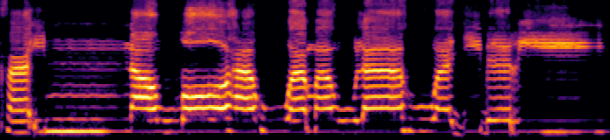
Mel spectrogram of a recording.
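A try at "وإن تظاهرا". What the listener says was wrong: Nah, ikhfanya ya, tanya lebih masuk lagi. Wa in tadhahara. Orangnya juga lebih tafkhim kan lagi.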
